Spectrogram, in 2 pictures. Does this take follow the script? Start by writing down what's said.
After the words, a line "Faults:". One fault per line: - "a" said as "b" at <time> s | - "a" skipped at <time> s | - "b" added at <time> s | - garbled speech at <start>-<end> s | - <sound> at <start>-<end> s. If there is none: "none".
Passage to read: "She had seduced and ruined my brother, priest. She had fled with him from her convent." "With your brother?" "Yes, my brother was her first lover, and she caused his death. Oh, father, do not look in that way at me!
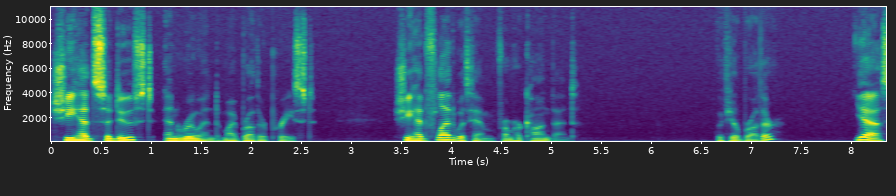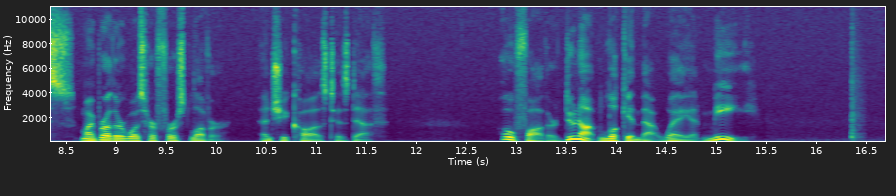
"She had seduced and ruined my brother, priest. She had fled with him from her convent." "With your brother?" "Yes, my brother was her first lover, and she caused his death. Oh, father, do not look in that way at me!
Faults:
- tap at 16.3-16.5 s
